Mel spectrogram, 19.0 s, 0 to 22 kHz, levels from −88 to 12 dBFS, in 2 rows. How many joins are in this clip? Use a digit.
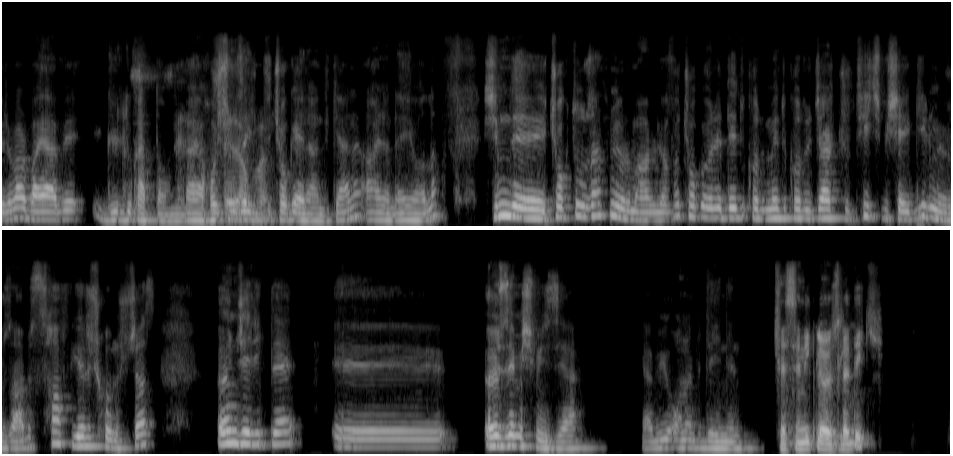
1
